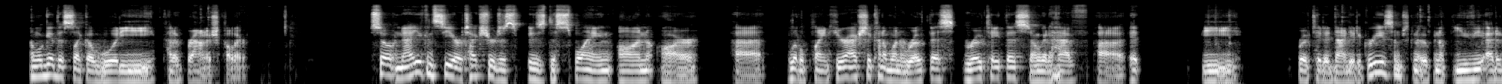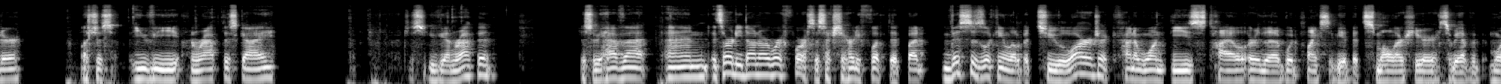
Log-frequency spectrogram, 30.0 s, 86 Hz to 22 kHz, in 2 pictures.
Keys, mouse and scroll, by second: 2.0 click, 2.4-2.8 scroll down 4, 2.6-4.8 middle drag, 4.8 click, 12.1 Tab, 13.3 click, 14.7-15.3 scroll down 12, 15.9 u, 18.7 u, 21.5 Tab, 24.5-25.2 middle drag, 25.2-26.4 scroll up 2, 26.4 scroll down 1, 26.5-27.5 scroll down 2, 29.3 Tab.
